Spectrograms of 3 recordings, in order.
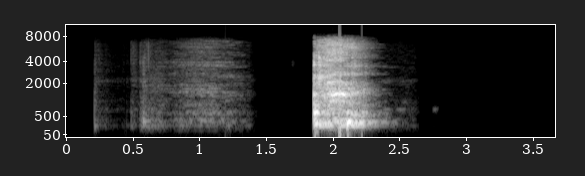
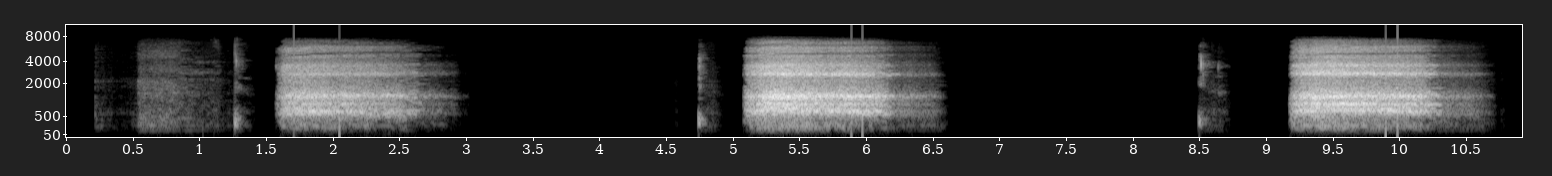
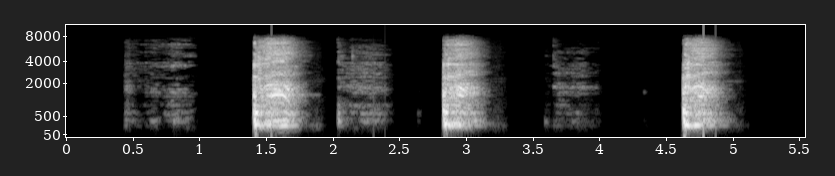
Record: cough_length: 3.7 s
cough_amplitude: 31166
cough_signal_mean_std_ratio: 0.26
exhalation_length: 10.9 s
exhalation_amplitude: 21966
exhalation_signal_mean_std_ratio: 0.42
three_cough_length: 5.5 s
three_cough_amplitude: 30576
three_cough_signal_mean_std_ratio: 0.3
survey_phase: beta (2021-08-13 to 2022-03-07)
age: 18-44
gender: Male
wearing_mask: 'No'
symptom_runny_or_blocked_nose: true
symptom_sore_throat: true
symptom_fatigue: true
symptom_fever_high_temperature: true
symptom_headache: true
smoker_status: Ex-smoker
respiratory_condition_asthma: false
respiratory_condition_other: false
recruitment_source: Test and Trace
submission_delay: 2 days
covid_test_result: Positive
covid_test_method: LFT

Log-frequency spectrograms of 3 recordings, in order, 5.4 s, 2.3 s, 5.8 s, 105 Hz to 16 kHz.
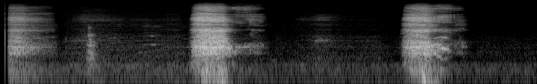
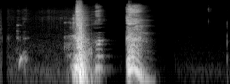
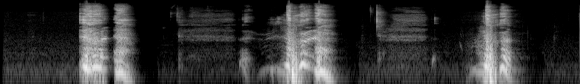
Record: exhalation_length: 5.4 s
exhalation_amplitude: 16277
exhalation_signal_mean_std_ratio: 0.33
cough_length: 2.3 s
cough_amplitude: 32768
cough_signal_mean_std_ratio: 0.28
three_cough_length: 5.8 s
three_cough_amplitude: 32767
three_cough_signal_mean_std_ratio: 0.34
survey_phase: beta (2021-08-13 to 2022-03-07)
age: 45-64
gender: Male
wearing_mask: 'No'
symptom_cough_any: true
symptom_fatigue: true
smoker_status: Ex-smoker
respiratory_condition_asthma: false
respiratory_condition_other: false
recruitment_source: Test and Trace
submission_delay: 1 day
covid_test_result: Positive
covid_test_method: RT-qPCR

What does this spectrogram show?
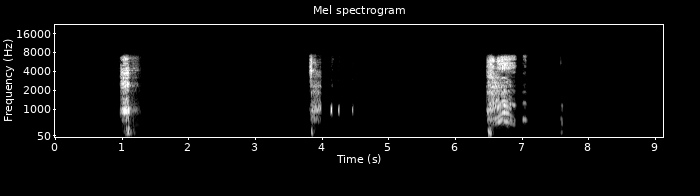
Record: exhalation_length: 9.1 s
exhalation_amplitude: 5300
exhalation_signal_mean_std_ratio: 0.21
survey_phase: beta (2021-08-13 to 2022-03-07)
age: 18-44
gender: Male
wearing_mask: 'No'
symptom_cough_any: true
symptom_other: true
smoker_status: Never smoked
respiratory_condition_asthma: true
respiratory_condition_other: false
recruitment_source: Test and Trace
submission_delay: -1 day
covid_test_result: Negative
covid_test_method: LFT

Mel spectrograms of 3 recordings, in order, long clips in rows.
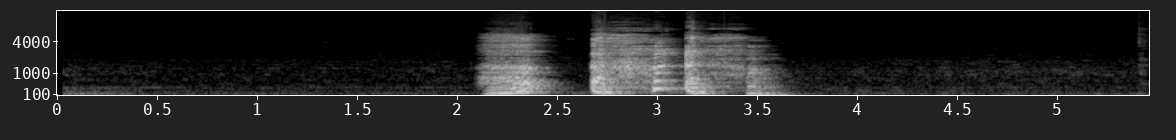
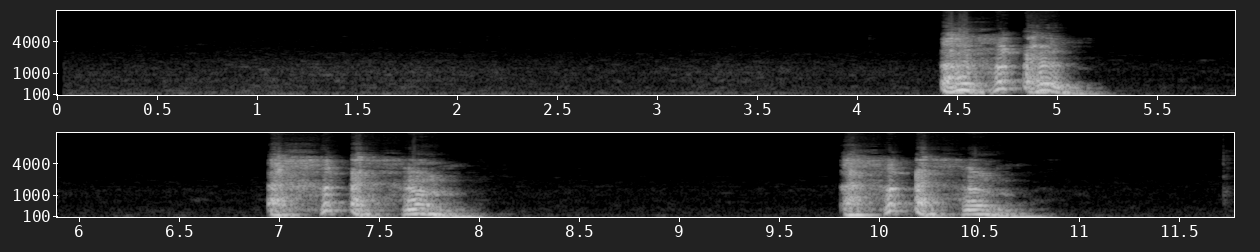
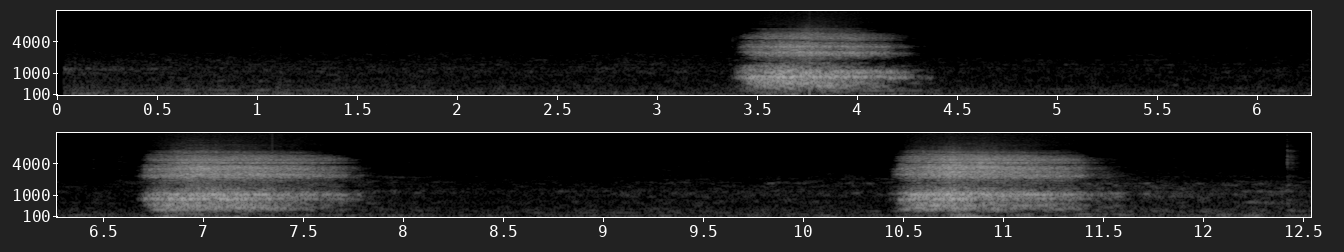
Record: cough_length: 5.5 s
cough_amplitude: 29961
cough_signal_mean_std_ratio: 0.32
three_cough_length: 11.8 s
three_cough_amplitude: 32383
three_cough_signal_mean_std_ratio: 0.33
exhalation_length: 12.5 s
exhalation_amplitude: 8016
exhalation_signal_mean_std_ratio: 0.39
survey_phase: beta (2021-08-13 to 2022-03-07)
age: 65+
gender: Male
wearing_mask: 'No'
symptom_shortness_of_breath: true
symptom_abdominal_pain: true
symptom_fatigue: true
symptom_headache: true
symptom_onset: 12 days
smoker_status: Ex-smoker
respiratory_condition_asthma: false
respiratory_condition_other: false
recruitment_source: REACT
submission_delay: 1 day
covid_test_result: Negative
covid_test_method: RT-qPCR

